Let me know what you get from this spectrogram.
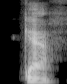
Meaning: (noun) 1. A tool consisting of a large metal hook with a handle or pole, especially the one used to pull large fish aboard a boat 2. A minor error or faux pas, a gaffe 3. A trick or con
- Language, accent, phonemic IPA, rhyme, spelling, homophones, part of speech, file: English, Australia, /ɡæf/, -æf, gaff, gaffe, noun / verb, En-au-gaff.ogg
